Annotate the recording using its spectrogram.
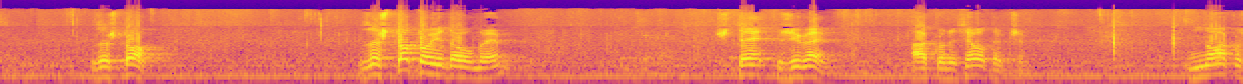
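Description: An elderly man speaks slowly and deliberately, in pauses, in a room with slight echo.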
